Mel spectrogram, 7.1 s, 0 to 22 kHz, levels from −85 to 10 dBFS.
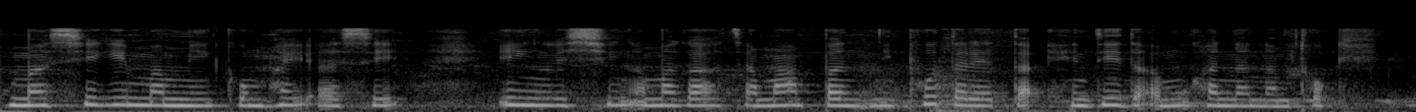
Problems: none marked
